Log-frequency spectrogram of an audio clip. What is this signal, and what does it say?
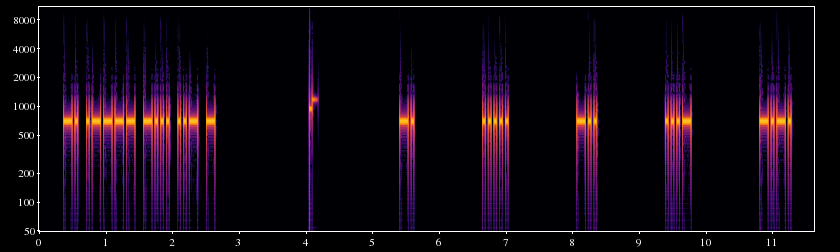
Morse code, heard as a keyed tone, about 27 wpm, spaced as for 12 wpm, 700 Hz. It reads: N1BUT N5DVC
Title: USA Call Signs - 5 Characters - 8x Character Spacing - 28wpm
